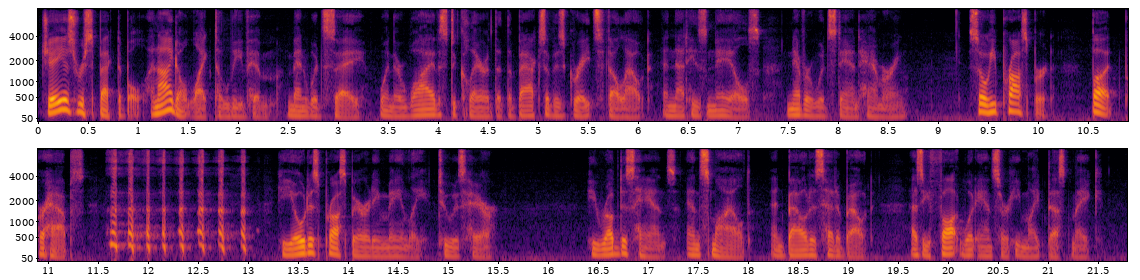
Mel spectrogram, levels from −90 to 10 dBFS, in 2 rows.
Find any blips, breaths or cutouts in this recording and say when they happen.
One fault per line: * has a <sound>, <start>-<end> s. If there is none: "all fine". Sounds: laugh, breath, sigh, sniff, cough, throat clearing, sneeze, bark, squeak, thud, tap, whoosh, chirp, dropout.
* has a laugh, 11.6-13.1 s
